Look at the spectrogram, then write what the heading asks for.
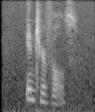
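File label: "intervals", English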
